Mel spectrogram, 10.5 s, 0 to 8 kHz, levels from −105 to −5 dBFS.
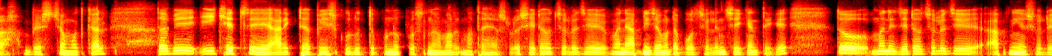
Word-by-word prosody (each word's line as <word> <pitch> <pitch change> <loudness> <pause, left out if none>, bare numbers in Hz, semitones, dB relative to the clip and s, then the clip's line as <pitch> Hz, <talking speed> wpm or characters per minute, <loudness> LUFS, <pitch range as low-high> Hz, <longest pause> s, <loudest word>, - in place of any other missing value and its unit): বাহ! - - -3 0.2
বেশ - - -1
চমৎকার। 90 +8 0 0.6
তবে 140 +1 +4 0.3
এই 145 - +4
ক্ষেত্রে 150 -5 +4 0.2
আরেকটা 110 +2 -1
বেশ 110 -4 +1
গুরুত্বপূর্ণ 110 -2 -2
প্রশ্ন 100 +1 -7
আমার 95 0 -1
মাথায় 95 0 -4
আসলো - - -8
সেটা 110 0 -1
হচ্ছে 110 - -5
হলো 110 -1 -3
যে 115 - +1 0.2
মানে 110 -1 +4
আপনি 115 - +2
যেমনটা 95 -1 +2
বলছিলেন 95 +1 -2
সেইখান 100 -3 0
থেকে। - - -3 0.6
তো 80 - +4 0.3
মানে 140 0 +6
যেটা 130 +1 0
হচ্ছে 125 +2 -4
হলো 140 - 0
যে 135 - +2 0.3
আপনি 115 +2 0
আসলে 100 -1 -4
110 Hz, 175 wpm, -22 LUFS, 95-120 Hz, 0.6 s, মানে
